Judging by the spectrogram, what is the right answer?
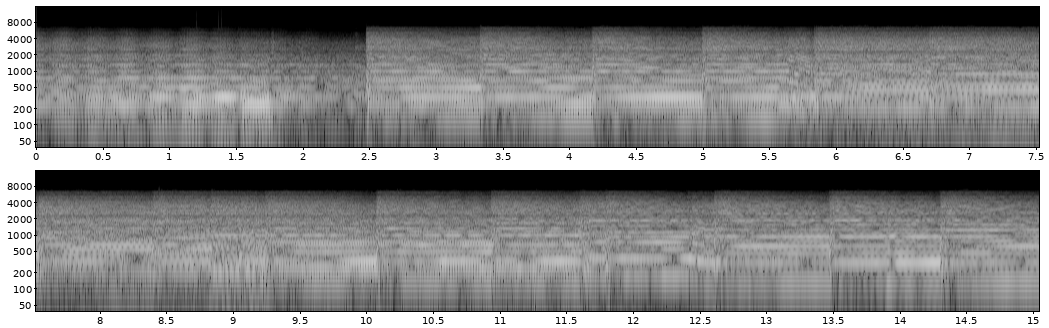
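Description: Electric guitar on its Lambertones Grinder bridge pickup, played through a pedalboard of effects, ringing out sustained chords and melody. It gets louder and brighter about two and a half seconds in, and a few notes slide in pitch around the middle and near the end.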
